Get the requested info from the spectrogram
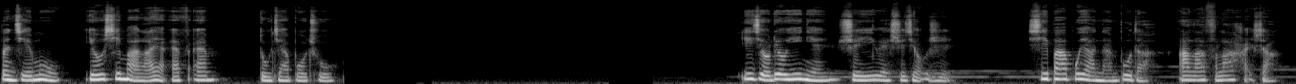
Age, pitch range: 20-39, 170-215 Hz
